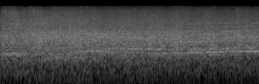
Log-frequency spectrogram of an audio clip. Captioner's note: applause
